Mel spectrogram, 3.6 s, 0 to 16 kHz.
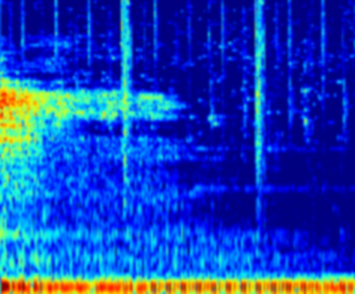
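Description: A Lifan V16S V-twin motorcycle idles on its stock exhaust, a close, steady, deep rumble with a loping pulse that holds at even volume throughout.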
